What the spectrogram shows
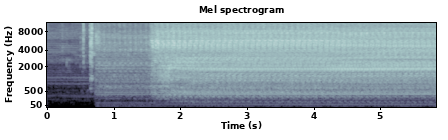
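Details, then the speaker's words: Rebuilt P7100 injection pump for 24-valve Cummins 600hp build on test stand after balancing cylinders 2 and 4 delivery: drive spins up, then fast even ticking with no stumbles or knocks; healthy pump operating normally. "We got pretty lucky with this pump. Apparently it's a pretty healthy pump."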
